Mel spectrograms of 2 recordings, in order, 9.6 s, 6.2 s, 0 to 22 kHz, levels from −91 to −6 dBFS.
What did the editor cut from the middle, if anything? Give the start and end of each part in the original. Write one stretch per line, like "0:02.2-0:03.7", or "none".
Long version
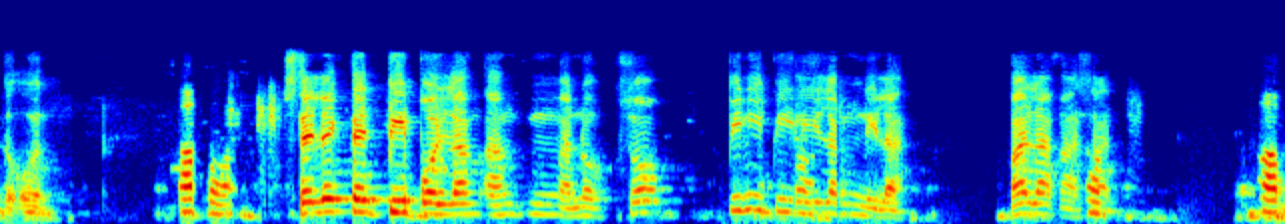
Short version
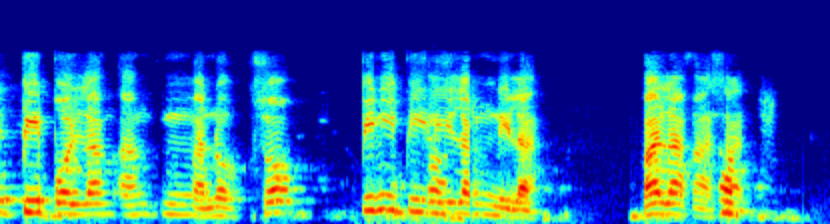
none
